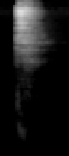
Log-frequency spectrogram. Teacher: Unvoiced. Is it stopping or continuous? T. Stopping.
